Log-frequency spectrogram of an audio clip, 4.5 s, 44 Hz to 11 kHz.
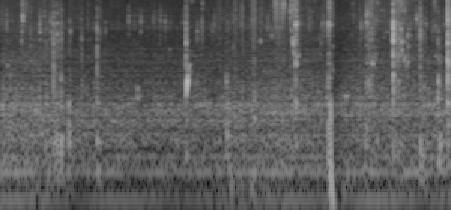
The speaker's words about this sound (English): Step two, use turkey baster to remove approximately 30 milliliters of shrimp water solution from water chamber. Okay, so I'm going to get them in my turkey baster.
